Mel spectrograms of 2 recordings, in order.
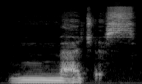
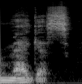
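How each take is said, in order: First: Magus with a soft g, like "MAJ-us"; Magus said "MAD-jus"; soft-g pronunciation. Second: Magus with a hard g, like "MAG-us"; hard-g pronunciation. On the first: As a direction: say the g in Magus as a j sound. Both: Shown as a demonstration. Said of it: "depending on how you wanna pronounce it".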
